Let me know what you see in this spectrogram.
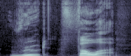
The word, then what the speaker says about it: Route 4: Yeah, and in this story, Route 4 is actually pronounced Route Foa. That's actually the correct pronunciation of a beer they have on tap at Blasty Bow Brewing Company in Epsom.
